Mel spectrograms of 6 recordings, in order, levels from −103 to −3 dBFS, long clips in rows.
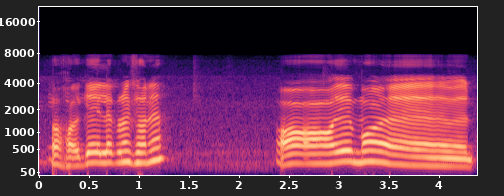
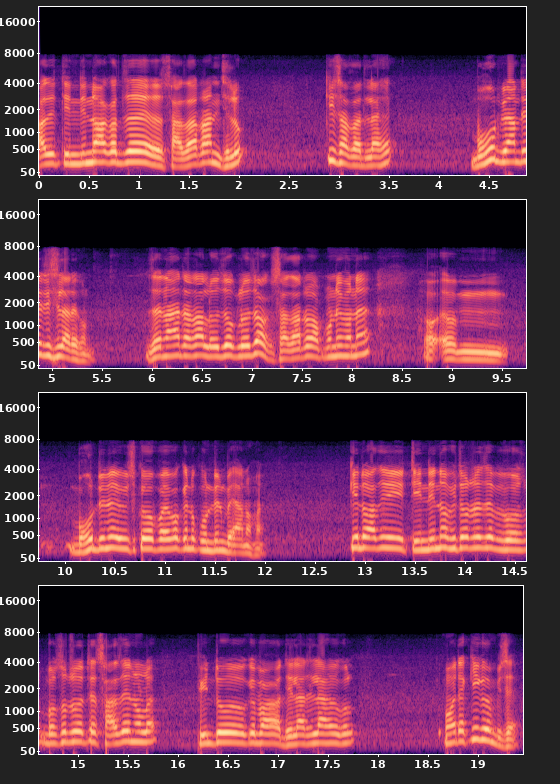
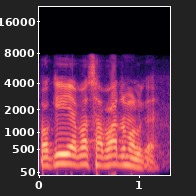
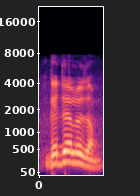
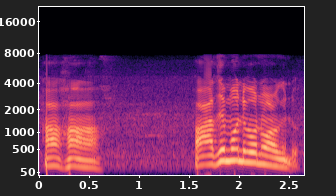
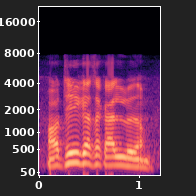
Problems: constant background noise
